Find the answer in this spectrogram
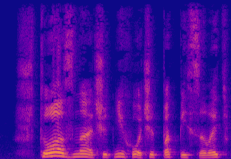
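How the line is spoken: Thundered into phone. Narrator (Russian): прогремел он в телефонную трубку

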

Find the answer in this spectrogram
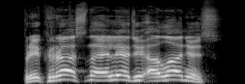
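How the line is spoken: Deep booming bass voice. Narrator (Russian): прогудел его басовитый голос

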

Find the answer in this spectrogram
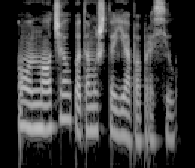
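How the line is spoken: Grim. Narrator (Russian): мрачно произнес Себастьян

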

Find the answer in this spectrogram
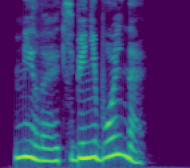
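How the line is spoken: Theatrical exclamation. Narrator (Russian): С драматизмом, достойным Оскара, воскликнул он

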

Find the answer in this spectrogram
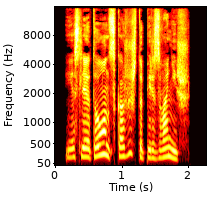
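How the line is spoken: Muttering. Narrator (Russian): пробормотал Морозов

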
